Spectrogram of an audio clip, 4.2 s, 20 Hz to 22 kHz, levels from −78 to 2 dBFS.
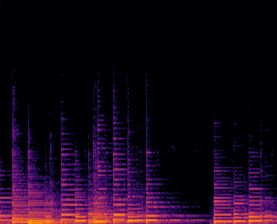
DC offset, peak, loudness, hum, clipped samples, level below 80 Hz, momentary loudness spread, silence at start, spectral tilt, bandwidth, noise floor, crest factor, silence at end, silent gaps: under 0.1%; -6 dBFS; -22 LUFS; none; under 0.1%; -68 dBFS; 10 LU; 0 s; -6.5 dB/octave; 12 kHz; -47 dBFS; 16 dB; 0 s; none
